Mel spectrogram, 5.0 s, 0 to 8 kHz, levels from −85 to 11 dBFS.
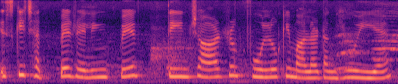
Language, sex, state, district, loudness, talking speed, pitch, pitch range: Hindi, female, Uttar Pradesh, Saharanpur, -16 LUFS, 155 wpm, 270 Hz, 245-295 Hz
